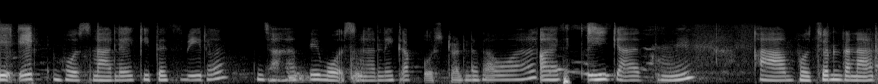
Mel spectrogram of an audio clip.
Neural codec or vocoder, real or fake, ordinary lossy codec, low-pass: codec, 16 kHz, 1 kbps, X-Codec, HuBERT features, trained on balanced general audio; fake; AAC, 48 kbps; 7.2 kHz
